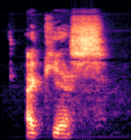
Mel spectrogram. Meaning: second-person singular present indicative/subjunctive of acquiescer
- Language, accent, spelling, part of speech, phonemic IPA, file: French, Canada, acquiesces, verb, /a.kjɛs/, LL-Q150 (fra)-acquiesces.wav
